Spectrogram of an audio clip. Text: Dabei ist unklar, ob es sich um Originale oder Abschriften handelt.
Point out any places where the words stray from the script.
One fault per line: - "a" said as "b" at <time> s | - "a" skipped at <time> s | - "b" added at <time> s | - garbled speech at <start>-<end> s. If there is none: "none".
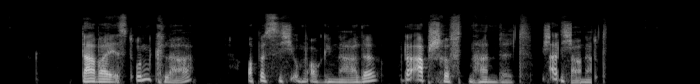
- garbled speech at 5.4-6.1 s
